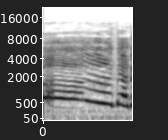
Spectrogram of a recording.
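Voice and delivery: high sighing "oh" after laughing; tickled. Real, not acted. Streamer tickled by the shoelaces, recovering from laughter. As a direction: come down from a laughing fit.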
